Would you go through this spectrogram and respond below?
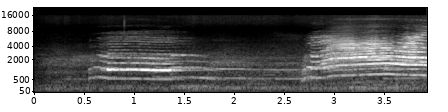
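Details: Cats fighting with their voices: a long wavering meow with a rich harmonic stack holds steady, drops, then swells into a louder, harsher, higher yowl over faint low background hum.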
